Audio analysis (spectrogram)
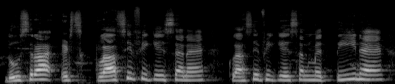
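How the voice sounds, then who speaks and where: In a mid-range, slightly mellow voice with fairly even intonation, a woman teaches physics as an exam study guide, moving at a normal pace. Addressing dear students, she blends English scientific vocabulary into her explanation of how to study the chapter and keeps emphasizing key topics.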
